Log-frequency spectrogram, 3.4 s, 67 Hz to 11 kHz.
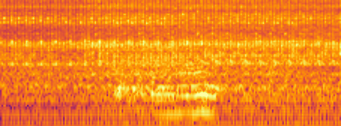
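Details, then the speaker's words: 2011 Renault Scenic 1.5 dCi diesel after replacing the faulty cylinder 1 injector with a same-part-number unit to cure a misfire: steady, even idle clatter with no stumble or dropped beats. Misfire gone, normal diesel idle. "The car is running absolutely fine. There is no mis power anymore. Everything is running good."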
